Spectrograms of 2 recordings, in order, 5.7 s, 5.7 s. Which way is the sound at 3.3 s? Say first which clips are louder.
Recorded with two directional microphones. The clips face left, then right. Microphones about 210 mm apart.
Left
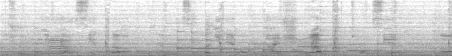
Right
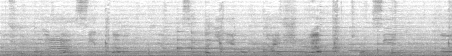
Right 1 dB; centre (ahead or behind).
